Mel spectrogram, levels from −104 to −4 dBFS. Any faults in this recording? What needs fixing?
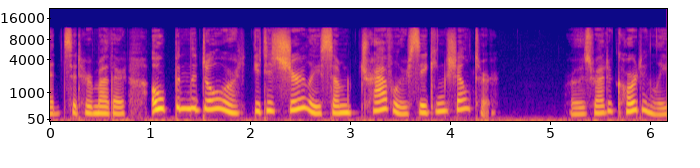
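Nothing here needs fixing. No technical faults can be heard at any point in the speech.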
